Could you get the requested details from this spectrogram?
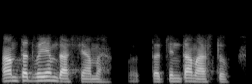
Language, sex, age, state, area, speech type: Sanskrit, male, 18-30, Jharkhand, urban, conversation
